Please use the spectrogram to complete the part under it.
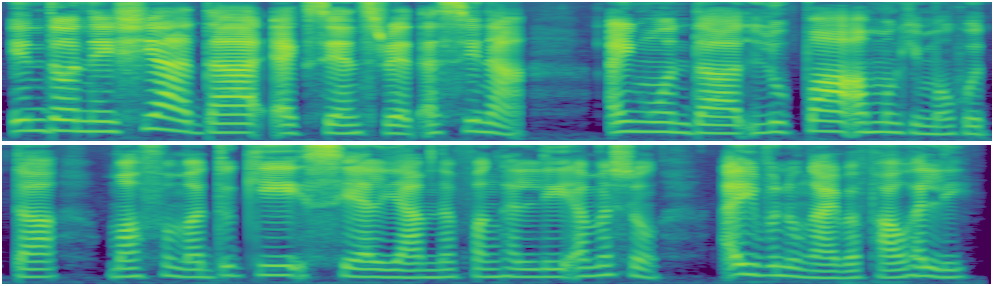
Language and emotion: Manipuri, happy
